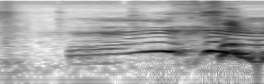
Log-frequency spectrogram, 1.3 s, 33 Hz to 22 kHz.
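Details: 29-year-old woman with cerebral palsy saying hello and a short nickname; a gurgle in her voice makes her hard to hear; dysarthric vocalization.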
